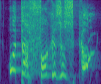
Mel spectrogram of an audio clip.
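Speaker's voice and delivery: high, baffled mock mum voice; bewildered mum. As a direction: squeak it out like a puzzled mum. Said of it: "And she goes".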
